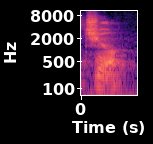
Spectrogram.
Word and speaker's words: Jewell: but uh it is jewel okay it's jewel it's jewel okay we know we know now we know now it's pronounced jewel we got you he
